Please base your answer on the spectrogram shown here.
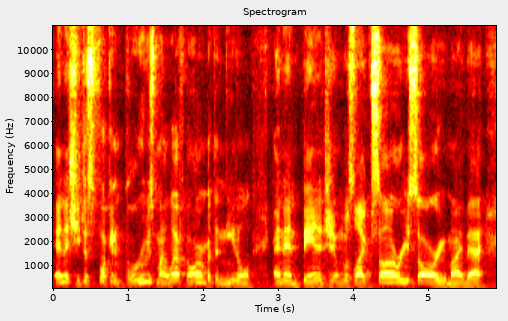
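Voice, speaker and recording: A young man telling a long, profane story in casual vlog style, with lots of restarts, and loudly acting out his own screams. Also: mid-range voice, fairly even intonation, a little fast, slight background noise. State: recovering from illness. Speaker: vlogger.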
